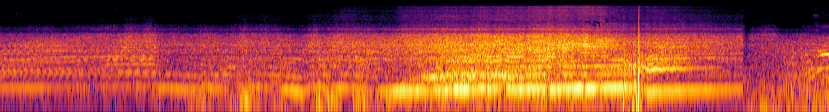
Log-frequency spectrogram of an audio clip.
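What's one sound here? A rally car engine revs hard and changes gear as the car speeds past.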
